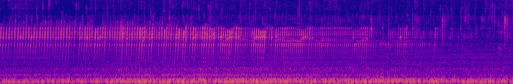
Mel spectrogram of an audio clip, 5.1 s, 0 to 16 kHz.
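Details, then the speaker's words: Ford Focus with OSC 2743 radiator, engine idling with radiator neck open: gurgling, burping bubbles as trapped air bleeds out of cooling system; trapped air linked to code P0128. "Still pushing the air out. Okay. Can you hear it pushing that air out that radio? That's the top. Okay. That's how you bleed the air out the radiator."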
